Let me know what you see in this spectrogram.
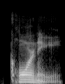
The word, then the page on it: corny: American English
